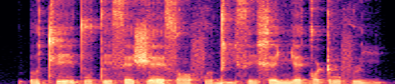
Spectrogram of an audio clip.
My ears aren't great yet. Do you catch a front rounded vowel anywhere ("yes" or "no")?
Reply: no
